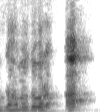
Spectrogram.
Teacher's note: আহ বলবেন না বাতাস বের হবে না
